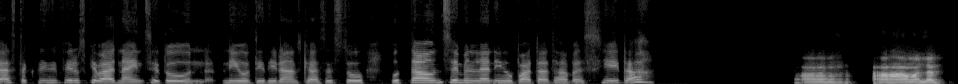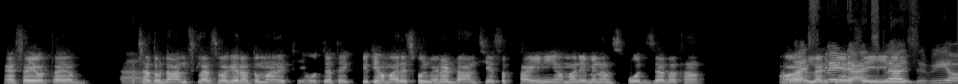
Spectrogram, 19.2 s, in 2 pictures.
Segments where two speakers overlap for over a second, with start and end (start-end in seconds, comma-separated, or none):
17.4-18.7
